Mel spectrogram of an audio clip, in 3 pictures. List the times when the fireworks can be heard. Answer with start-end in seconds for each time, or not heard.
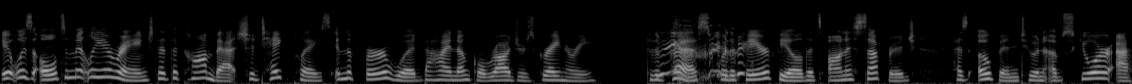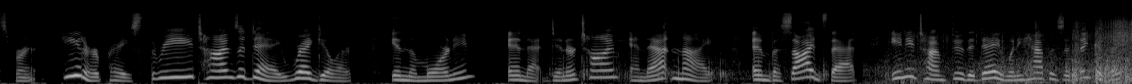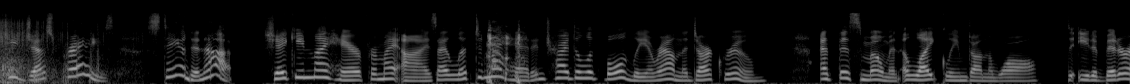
16.8-24.1.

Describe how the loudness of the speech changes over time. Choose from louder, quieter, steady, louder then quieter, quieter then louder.
steady.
